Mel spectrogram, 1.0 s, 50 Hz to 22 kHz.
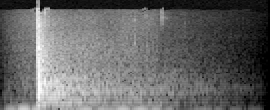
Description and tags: snd ImpactNormalWood03
metal impact of a wheelchair with wood, recorded with a TASCAM DR100
wheelchair, wood, impact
